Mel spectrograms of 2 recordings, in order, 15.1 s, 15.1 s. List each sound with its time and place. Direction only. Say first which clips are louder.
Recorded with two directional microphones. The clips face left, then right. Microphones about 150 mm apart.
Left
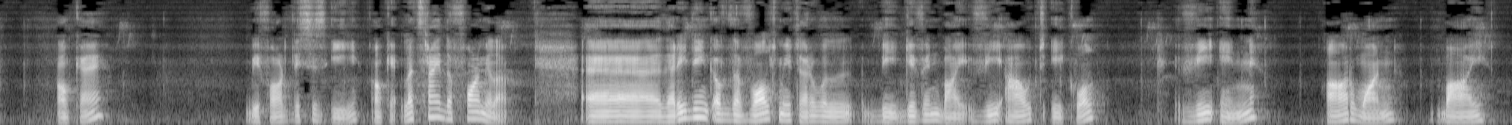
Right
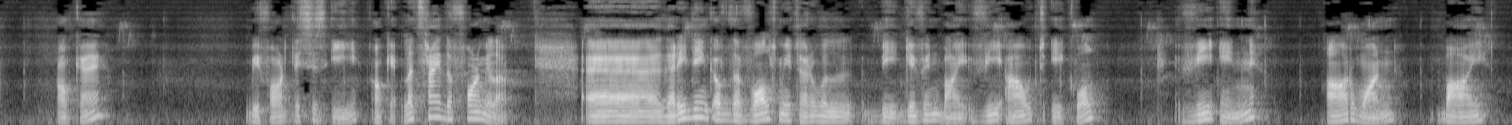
0.5 s speech: left 6 dB; 35° left (ahead or behind)
2.5 s speech: left 5 dB; 35° left (ahead or behind)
